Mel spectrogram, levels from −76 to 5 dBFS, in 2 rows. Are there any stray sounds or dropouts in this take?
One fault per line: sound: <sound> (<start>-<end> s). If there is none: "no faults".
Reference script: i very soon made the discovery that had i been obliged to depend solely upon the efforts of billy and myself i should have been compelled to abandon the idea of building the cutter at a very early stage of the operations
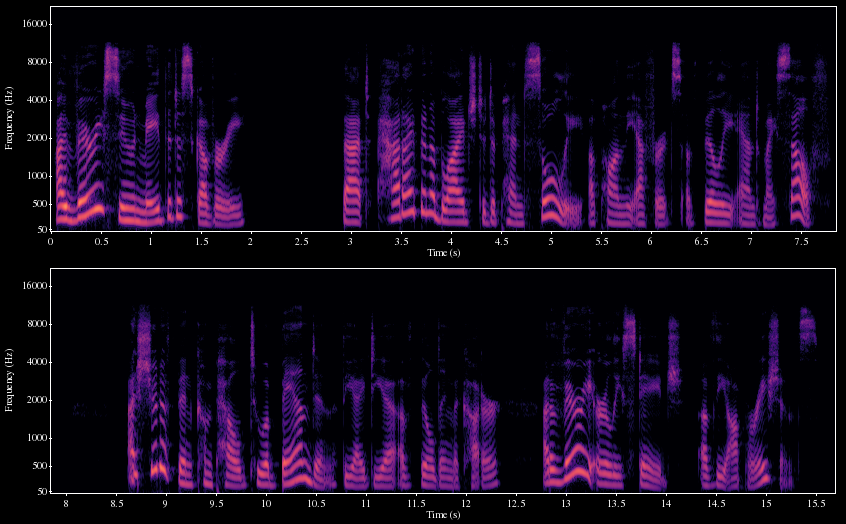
no faults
